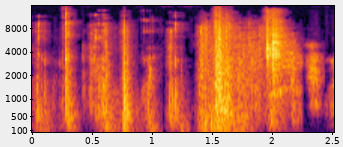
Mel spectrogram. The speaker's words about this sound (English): With that, Fuad breaks down that door and finds that Ishtar statue and the spot where the feast was once prepared.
